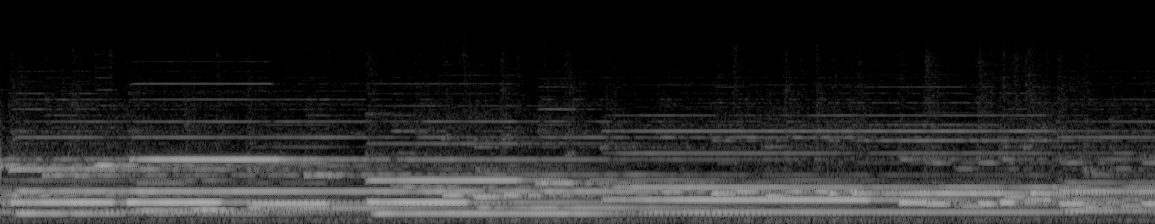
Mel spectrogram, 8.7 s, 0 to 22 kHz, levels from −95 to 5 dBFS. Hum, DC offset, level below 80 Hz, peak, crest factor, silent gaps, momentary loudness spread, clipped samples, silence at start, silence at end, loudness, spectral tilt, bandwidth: none; under 0.1%; -66 dBFS; -20 dBFS; 14 dB; none; 6 LU; under 0.1%; 0 s; 0 s; -34 LUFS; -9.5 dB/octave; 5 kHz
